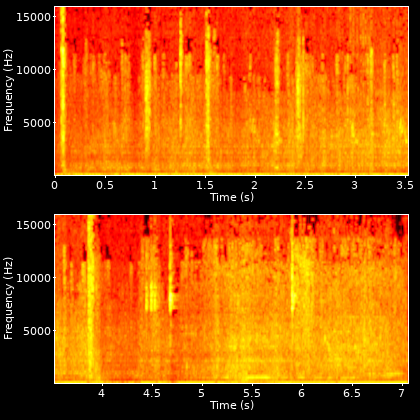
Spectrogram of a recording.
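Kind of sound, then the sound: vehicle, car engine running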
